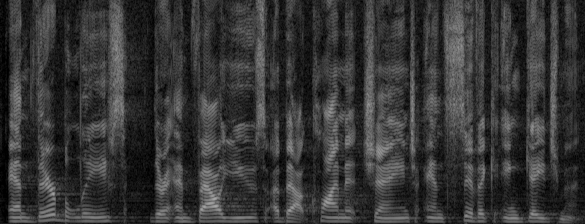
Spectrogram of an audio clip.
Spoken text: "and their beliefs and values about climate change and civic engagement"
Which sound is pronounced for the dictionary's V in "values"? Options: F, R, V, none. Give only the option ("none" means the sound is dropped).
V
